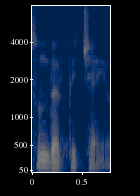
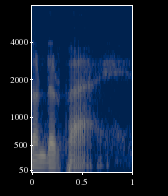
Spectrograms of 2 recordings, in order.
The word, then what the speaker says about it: Sundar Pichai: Mr Sundar pichai okay American TV says under pie I got used to that Jyoti is wondering who is sunderpai in IIT world the Casual looking butchered wearing even sometimes the button is missing that gentleman is called Sundar pichai you got very interesting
